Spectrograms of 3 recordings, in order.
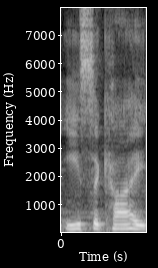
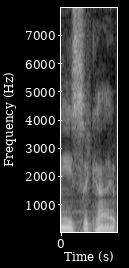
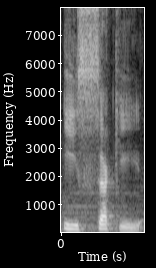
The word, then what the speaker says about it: isekai: __ ] is in isekai what the I used to pronounce it ESI a a lot for a long time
